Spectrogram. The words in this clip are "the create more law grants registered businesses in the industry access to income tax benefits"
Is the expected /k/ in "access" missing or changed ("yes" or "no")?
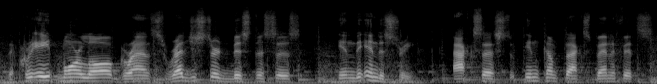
no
